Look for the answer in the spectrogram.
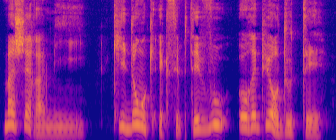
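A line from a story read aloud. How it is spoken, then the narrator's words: Asked cheerfully. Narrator (French): demanda gaiement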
